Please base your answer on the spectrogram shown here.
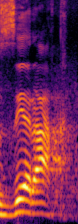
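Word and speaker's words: זרע: A palavra seme no hebraico, ela quer dizer, ela é pronunciada como zerar, né?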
